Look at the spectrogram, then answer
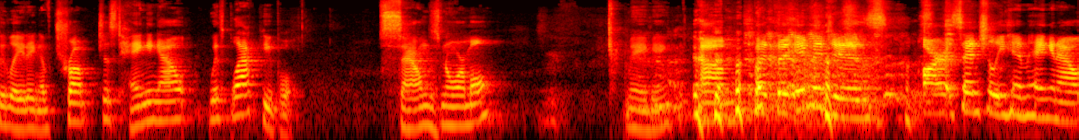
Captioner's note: laughter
